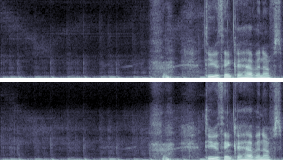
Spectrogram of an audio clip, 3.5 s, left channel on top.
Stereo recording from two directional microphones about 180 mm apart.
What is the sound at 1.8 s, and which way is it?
Speech, 15° left (ahead or behind).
